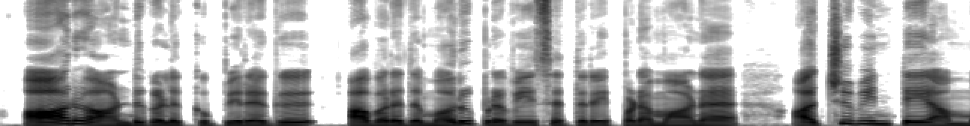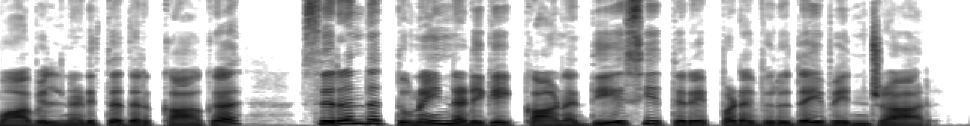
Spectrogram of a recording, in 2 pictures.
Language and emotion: Tamil, neutral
